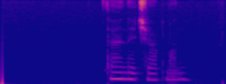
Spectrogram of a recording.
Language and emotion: Russian, neutral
